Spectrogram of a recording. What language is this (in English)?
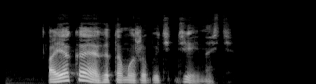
Belarusian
